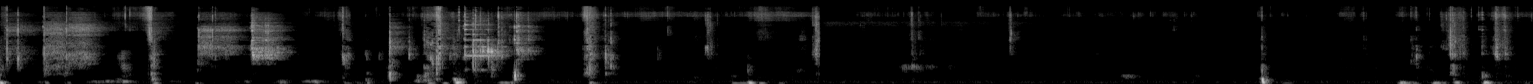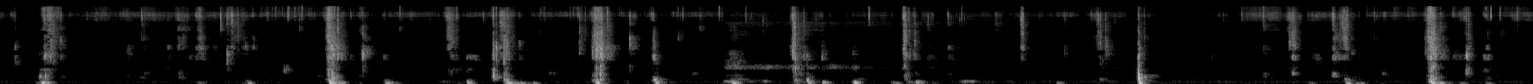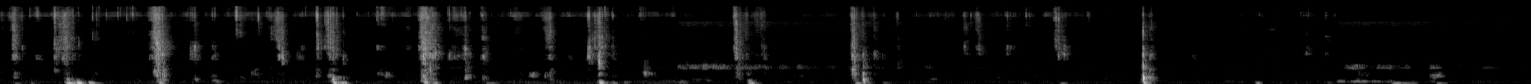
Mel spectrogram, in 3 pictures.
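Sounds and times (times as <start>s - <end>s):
slime crackling and clicking: 14.0s - 22.6s, 23.2s - 26.8s, 27.5s - 37.4s.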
